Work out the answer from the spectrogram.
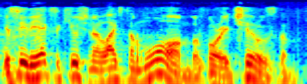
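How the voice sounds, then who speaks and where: A man's voice: mid-range voice, very animated, a little fast, loud music behind the voice, natural voice. An actor playing a breezy, flirtatious detective's legman, delivering slangy, sardonic lines with swagger in a radio mystery. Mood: cocky, flirtatious. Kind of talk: 1950s radio detective acting. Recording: muffled, noisy vintage radio recording.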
